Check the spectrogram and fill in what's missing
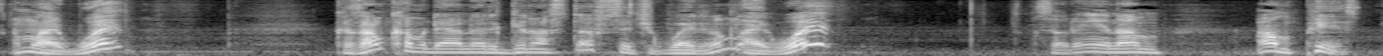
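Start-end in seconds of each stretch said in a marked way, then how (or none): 0.3-0.6 sharp high stunned "What?", loud; shocked what. Retold or imitated. Brother told at school his sister was taken, stunned. 3.9-4.2 "What?" flung up very high and loud, near a shriek; even more shocked what. Retold or imitated. Brother hearing it again, now fully incredulous. Hears sister taken from school.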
